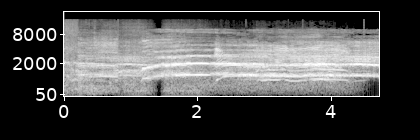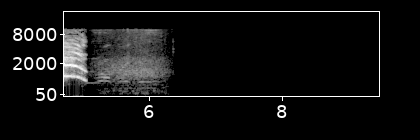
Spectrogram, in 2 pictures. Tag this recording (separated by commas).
Sheep, Bleat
